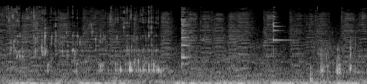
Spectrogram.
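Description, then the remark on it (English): A drink is poured steadily into a glass for a few seconds, with a faint clink of glassware and a busy murmur underneath, fairly loud. “Pour me a couple specials.”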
